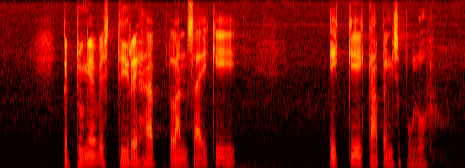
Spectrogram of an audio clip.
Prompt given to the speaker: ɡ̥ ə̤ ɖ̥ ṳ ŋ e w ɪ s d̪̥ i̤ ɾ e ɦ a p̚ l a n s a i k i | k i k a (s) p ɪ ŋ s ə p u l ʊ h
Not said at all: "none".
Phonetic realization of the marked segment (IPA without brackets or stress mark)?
none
